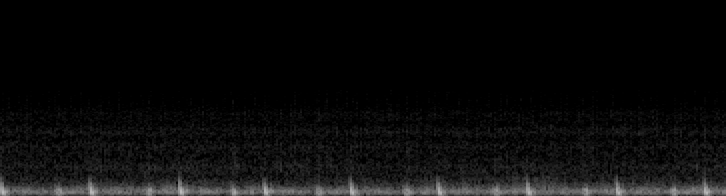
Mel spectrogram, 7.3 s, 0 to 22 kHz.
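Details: Soft, regular low lub-dub heartbeats at about 67 a minute, from a 20-minute ASMR sleep recording of heart and breathing sounds; normal heartbeat.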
